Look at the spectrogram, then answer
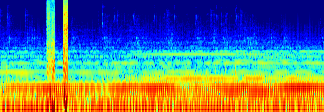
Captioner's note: static crackles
